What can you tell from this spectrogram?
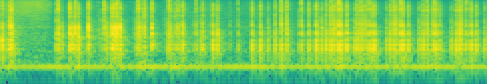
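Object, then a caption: Varnished wooden desk top. Long orange-painted fingernails tap and scratch fast across a large, solid, varnished wooden desk top. A rapid, uneven flurry of short, bright clicks and scrapes runs over a steady low hum, with each tap dying away almost at once.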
